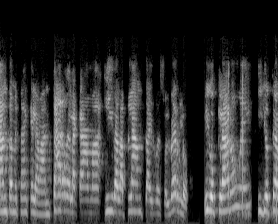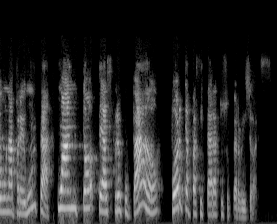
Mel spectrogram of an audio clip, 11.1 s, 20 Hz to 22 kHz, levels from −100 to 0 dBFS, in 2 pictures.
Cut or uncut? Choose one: cut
